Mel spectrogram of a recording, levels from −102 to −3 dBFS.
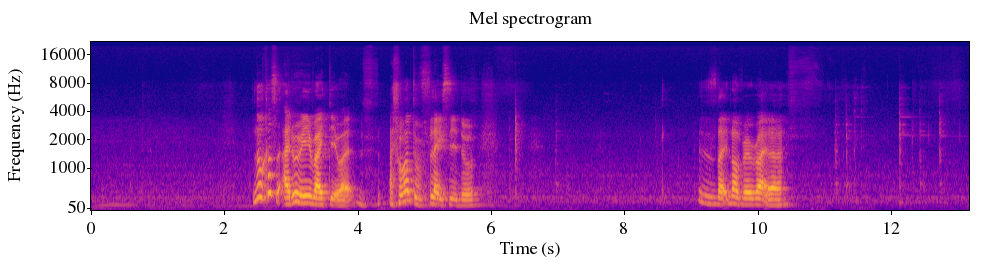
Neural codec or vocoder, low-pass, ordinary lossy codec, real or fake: none; 19.8 kHz; none; real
